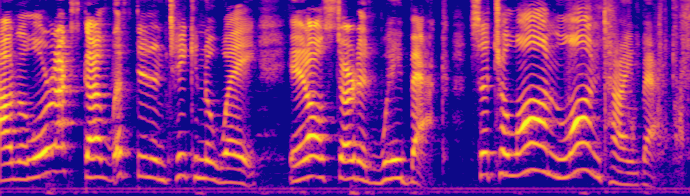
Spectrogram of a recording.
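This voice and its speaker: Talking at a fairly slow pace with hardly any pauses, a woman puts on a nasal character voice. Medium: read story. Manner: pushy, salesman-like.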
